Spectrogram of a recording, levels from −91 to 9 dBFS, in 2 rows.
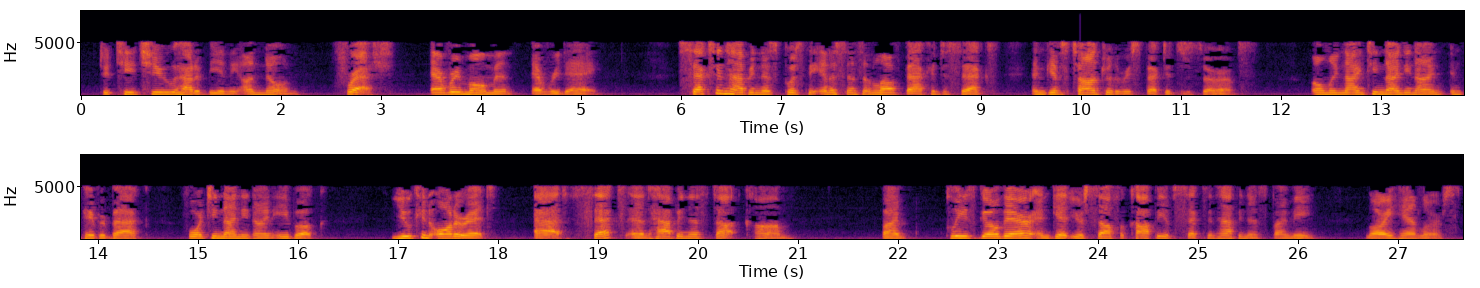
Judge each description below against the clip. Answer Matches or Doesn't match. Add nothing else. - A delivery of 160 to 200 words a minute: Doesn't match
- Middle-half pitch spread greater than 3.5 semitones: Doesn't match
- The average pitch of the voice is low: Doesn't match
